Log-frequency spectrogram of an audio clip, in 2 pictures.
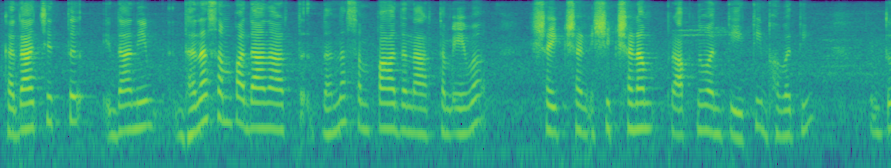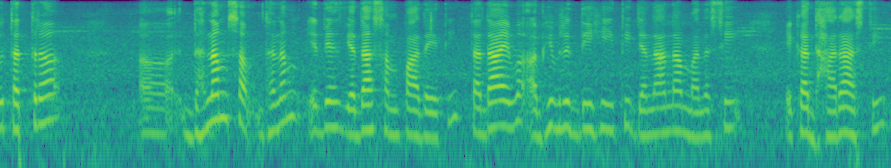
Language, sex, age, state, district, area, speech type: Sanskrit, female, 45-60, Karnataka, Udupi, urban, spontaneous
